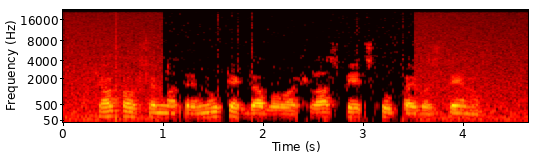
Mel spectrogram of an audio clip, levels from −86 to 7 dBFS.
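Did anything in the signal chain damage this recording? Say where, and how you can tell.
Yes. Overdone noise removal in the call processing stage, from 0.98 to 3.49 s. An over-aggressive suppressor drives bands near its noise estimate almost to zero, so the room noise, about 13 dB under the speech, collapses into twinkling specks and quiet parts of the speech are lost along with it.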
